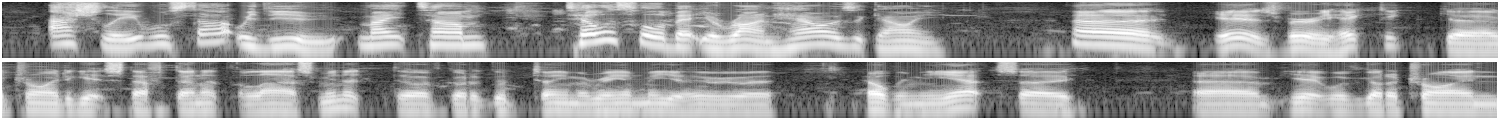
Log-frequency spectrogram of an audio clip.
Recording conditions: outdoors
